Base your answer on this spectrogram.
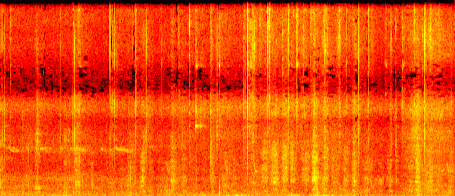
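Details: Leashed male Rottweiler on a walk, quick soft huffing pants repeating in a loose rhythm, low and breathy, over background street noise.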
